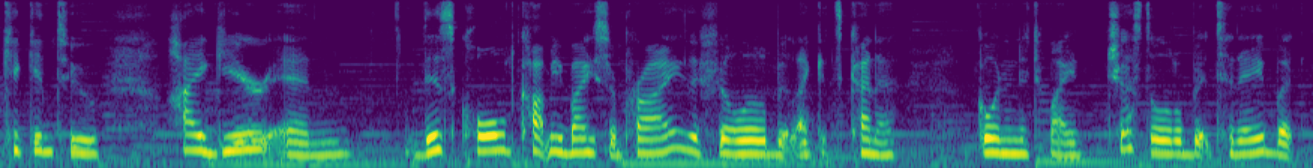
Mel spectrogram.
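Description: A woman's voice: medium pitch, vocal fry, mellow. A woman hosting her morning podcast, sniffly from a cold, chatting cheerfully and laughing often. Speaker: podcast host. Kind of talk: casual morning chat.

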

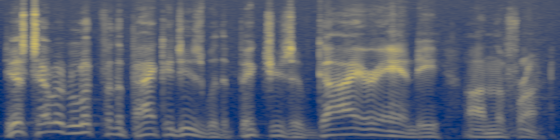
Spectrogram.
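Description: An actor playing a folksy, enthusiastic cowboy pitchman with a gravelly voice and American accent in a radio commercial. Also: sing-song, a little fast, pushed and bright. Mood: hearty. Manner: drawling folksy salesmanship. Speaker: radio advertiser.

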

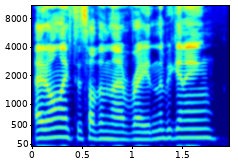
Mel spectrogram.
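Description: A woman with a strikingly smooth, clean voice at a medium pitch speaks as a podcast guest. She is a fitness coach, and her delivery is informal and conversational, like someone explaining things in a casual chat. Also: fairly even intonation, very fast, fairly bright tone.

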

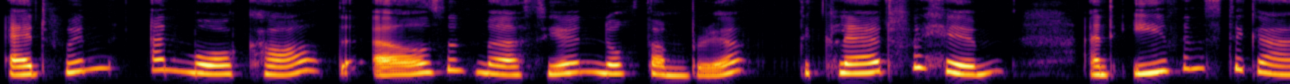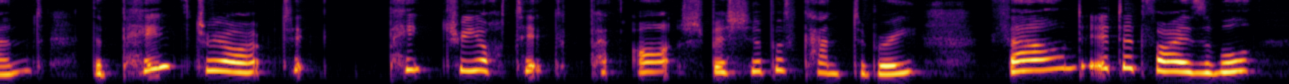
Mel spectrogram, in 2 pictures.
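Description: A woman voicing a fussy, self-important male mouse who lectures the others in a raised, high voice. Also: lively intonation, unhurried, creaky, no echo, heavily acted. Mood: pompous. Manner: pompous, lecturing, high and loud.

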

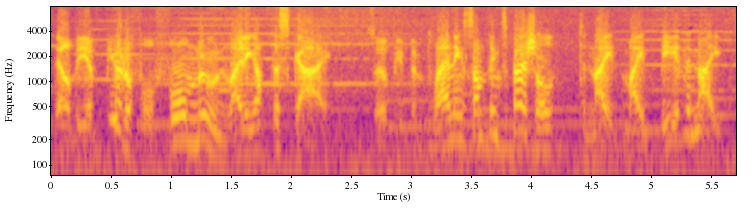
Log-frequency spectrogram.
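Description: A man voicing an upbeat weather announcer heard through a radio, in an animated film fandub. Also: a little high, fast, soft background music, exaggerated voice, poor audio. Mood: cheerful.

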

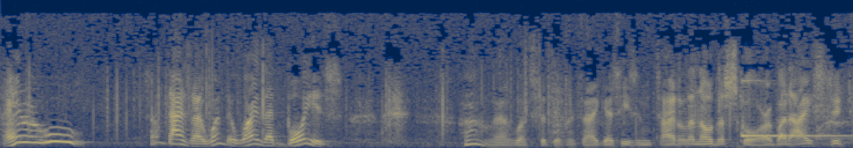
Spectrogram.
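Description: A man's voice: mid-range voice, sing-song, moderate pace, lightly acted. An actor playing a put-upon middle-aged father in a 1940s radio comedy, grumbling and sputtering in long-suffering exasperation. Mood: sarcastic, weary. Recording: muffled, noisy 1940s radio recording.

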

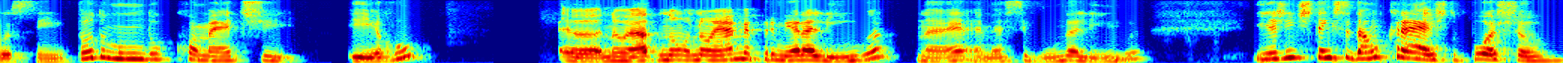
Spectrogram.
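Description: A woman from Brazil with a gaúcho accent, talking casually and hesitantly, full of fillers and restarts. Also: on the high side. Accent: Gaúcho Brazilian Portuguese. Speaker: interviewee. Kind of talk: casual conversational account.

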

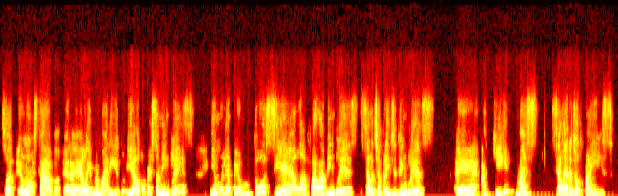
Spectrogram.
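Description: A woman's voice: sits high, normal speed, a little mellow. A woman hosting an interview, reflecting on her own family and asking long questions. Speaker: interview host. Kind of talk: conversational interview.

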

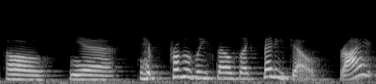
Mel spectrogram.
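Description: A woman's voice: high-pitched, expressive, unhurried, narrow, tinny audio. An actress playing a chatty, cheeky, nosy teenage girl in an audio sci-fi drama. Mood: teasing. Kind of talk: audio-fiction drama dialogue.

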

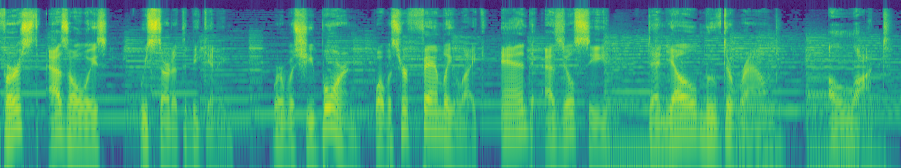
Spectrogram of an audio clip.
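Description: A man narrates the host's scripted intro in a calm, measured voice. Plucked guitar music plays clearly under him the whole time. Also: mid-range voice. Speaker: podcast host.

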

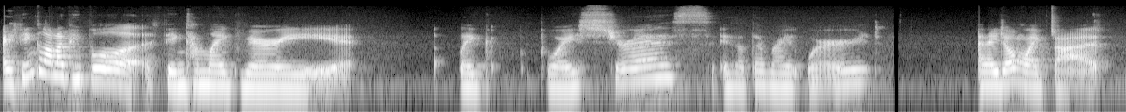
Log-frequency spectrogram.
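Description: Young woman cohosting a chatty podcast, loud voice that really carries, lots of energy. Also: mid-range voice, sing-song, a little slow. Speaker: podcast co-host. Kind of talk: casual chat.

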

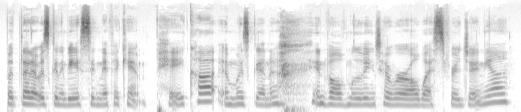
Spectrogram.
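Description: A woman's voice: medium pitch, fairly even intonation, fast talker, darkish tone. A woman in her thirties telling her personal story as a podcast guest, earnest and reflective, laughing often between thoughts. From Japan and New York City. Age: 30s.

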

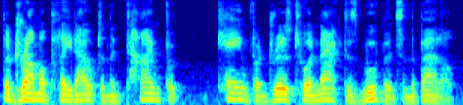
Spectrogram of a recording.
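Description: A man's voice: mid-range voice, brisk, a little mellow, slightly rough. A man reading a fantasy novel aloud as a dramatic narrator. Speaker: audiobook narrator.

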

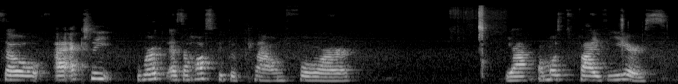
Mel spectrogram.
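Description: A woman's voice: mid-range voice, takes it slowly, rough recording. Austrian lady, german first language, easy chatty guest on a video call, lots of little laughs and ums. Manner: relaxed, laughs often, many fillers and restarts. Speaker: guest artist. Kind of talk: casual interview chat.

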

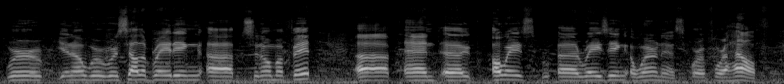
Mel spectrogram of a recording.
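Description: A man from Hungary, building a gym float, talking haltingly with many fillers outdoors at a parade. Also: high-pitched, little pitch movement. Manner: hesitant, many fillers and restarts. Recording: music playing behind.

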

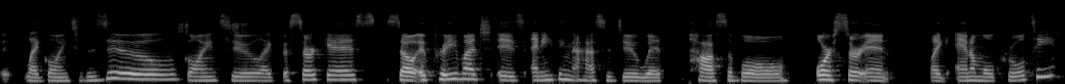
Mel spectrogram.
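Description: A woman's voice: mid-range voice, unhurried. A woman hosting a casual interview, friendly and chatty, with frequent fillers. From Puerto Rican family background. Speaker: interview host.

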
